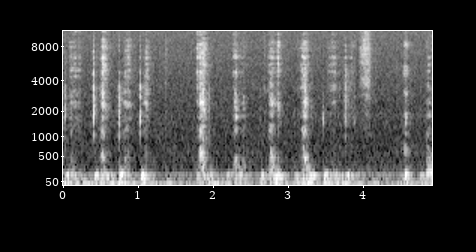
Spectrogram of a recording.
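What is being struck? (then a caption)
Scratch-art coated paper sheet. A wood-handled chisel scratches small marks near the edge of a black-coated scratch-off paper page lying on a table. A series of short, dry, raspy scrapes with bright crackly edges sounds over a steady low hum, each stroke dying away quickly.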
